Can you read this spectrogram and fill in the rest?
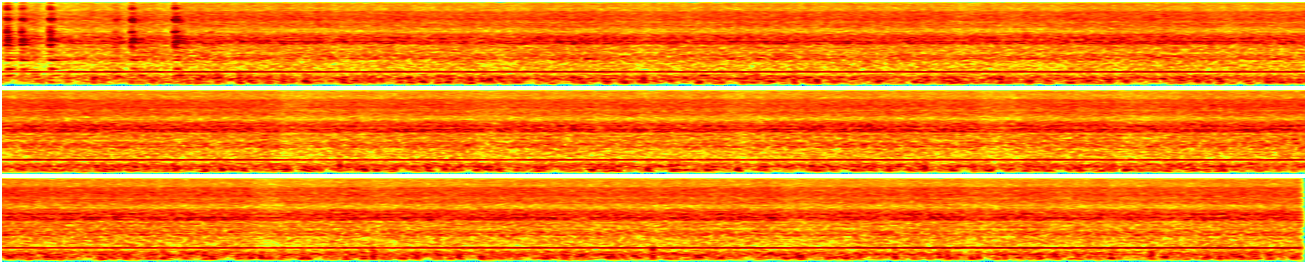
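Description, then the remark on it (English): A deep fryer cooking a basket of homemade chips runs steadily, a dense, even sizzle and crackle of hot oil with a constant mid-pitched hum underneath, loud and unchanging throughout, with no voices. “Shut the fryer off.”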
